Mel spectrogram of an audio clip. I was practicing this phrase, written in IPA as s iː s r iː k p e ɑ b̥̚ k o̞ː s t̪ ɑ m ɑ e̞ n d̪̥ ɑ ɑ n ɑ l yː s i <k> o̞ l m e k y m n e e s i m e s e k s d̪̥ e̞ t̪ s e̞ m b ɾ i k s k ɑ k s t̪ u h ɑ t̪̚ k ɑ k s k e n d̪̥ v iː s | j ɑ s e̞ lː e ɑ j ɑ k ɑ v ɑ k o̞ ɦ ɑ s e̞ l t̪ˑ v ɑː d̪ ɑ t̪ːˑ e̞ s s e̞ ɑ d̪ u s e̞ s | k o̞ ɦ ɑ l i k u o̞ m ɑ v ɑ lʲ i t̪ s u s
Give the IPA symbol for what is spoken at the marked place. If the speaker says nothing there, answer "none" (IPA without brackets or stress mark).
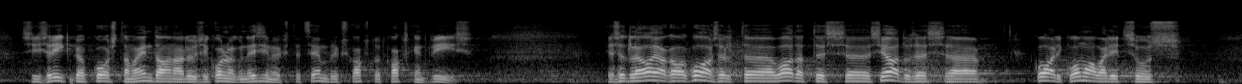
k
